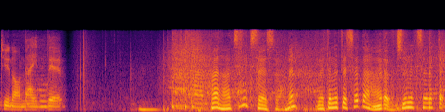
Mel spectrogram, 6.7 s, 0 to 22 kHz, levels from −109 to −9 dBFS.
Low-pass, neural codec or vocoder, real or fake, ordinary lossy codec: 7.2 kHz; codec, 16 kHz, 0.5 kbps, X-Codec, HuBERT features, trained on general audio; fake; none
